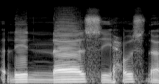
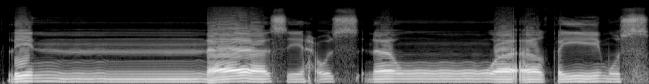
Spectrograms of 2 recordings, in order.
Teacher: nun berharakat tasydid itu wajib ditahan suara n ya. Nah, ini yang kita namakan dengan gunah. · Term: gunnah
